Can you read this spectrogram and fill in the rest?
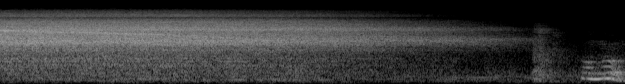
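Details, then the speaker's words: Chopped 1940 Chevy coupe, LS-powered, with air suspension: loud steady hiss of escaping air fading over about five seconds as the car lowers from full height; an air-ride leak is both heard and seen. "let see going down oh this thing got a leak I can hear it and I can see it"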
